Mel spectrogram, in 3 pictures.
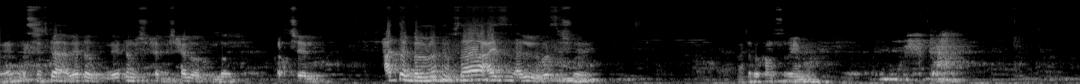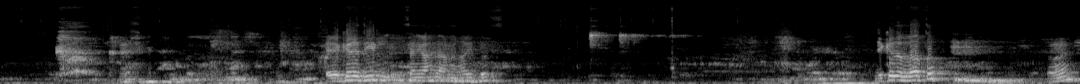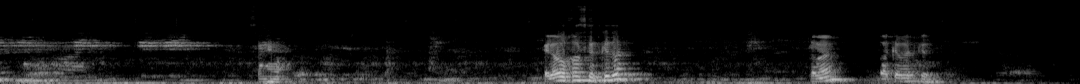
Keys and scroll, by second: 15.3 ctrl+h.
